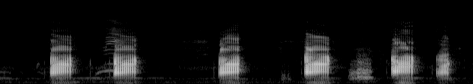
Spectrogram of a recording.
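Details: Harsh, nasal croaking from a frog, six loud short notes spaced unevenly across under five seconds, with a couple of softer grunting calls in between and quiet gaps.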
